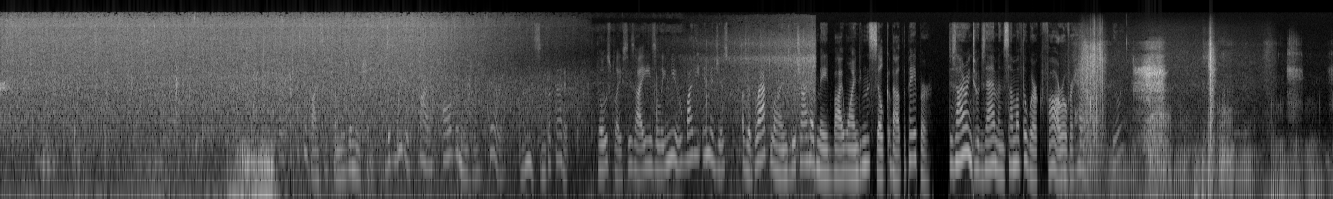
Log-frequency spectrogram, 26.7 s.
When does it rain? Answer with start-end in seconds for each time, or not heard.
0.0-16.4.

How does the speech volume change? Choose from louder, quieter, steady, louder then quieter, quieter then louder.
louder.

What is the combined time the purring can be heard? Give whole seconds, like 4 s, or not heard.
11 s.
